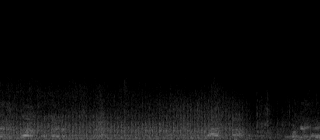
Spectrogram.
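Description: A steady motor hum, like an engine running, with brief snatches of people's voices over it; the hum stops about three seconds in.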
